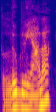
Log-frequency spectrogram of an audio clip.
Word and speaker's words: Ljubljana: I think I've got the city right Ljubljana in Slovenia. Yep. yep. But the location? Cankarjev, Dom. Okay, it's would, very well known. It's like Hollywood Bowl of, of Ljubljana.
